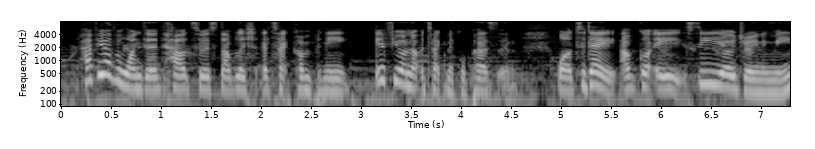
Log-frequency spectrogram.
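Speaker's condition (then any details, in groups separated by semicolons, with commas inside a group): No condition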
